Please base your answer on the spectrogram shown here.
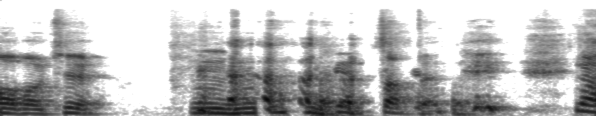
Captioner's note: laughter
